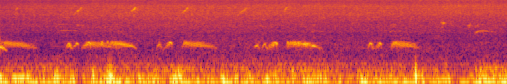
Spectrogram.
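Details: Spotted dove decoys working in a windy forest to draw in a wild dove for trapping. Paired short coos followed by falling rolled notes repeat about every second and a half, fairly distant beneath heavy wind rumble.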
